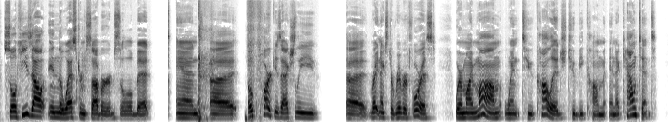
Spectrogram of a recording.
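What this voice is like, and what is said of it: Chicago accent. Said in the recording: “I'm slipping into the Chicago accent here”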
